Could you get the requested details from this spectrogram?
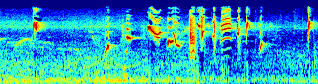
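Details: White-rumped shama singing in forest style for caged-bird training: scattered upslurred whistles, then a quick cluster of sharp high chips and whistled notes, ending with one lone note.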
